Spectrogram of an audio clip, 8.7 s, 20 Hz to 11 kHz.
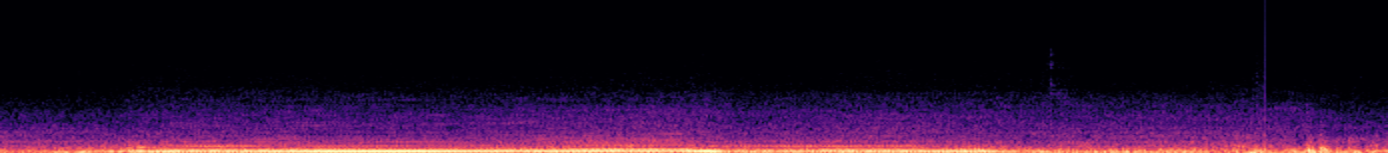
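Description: A Dodge Challenger SXT AWD with an 8-speed automatic accelerating down the road; the engine note climbs loud and close, then levels off and eases as it cruises, with no speech over it.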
